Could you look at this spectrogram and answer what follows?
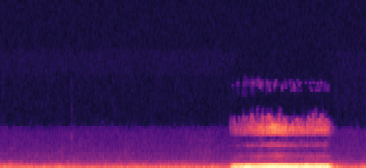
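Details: Sidney, a pet in deep sleep, breathes quietly, then gives one loud, rattling snore; snoring.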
